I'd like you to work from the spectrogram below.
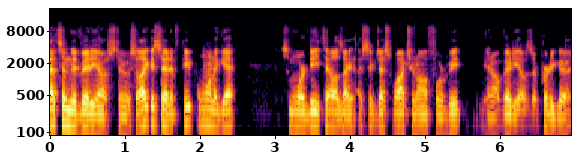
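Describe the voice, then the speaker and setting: Speaking at a very fast pace, a man with an American accent uses a medium pitch with ordinary variation. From Pennsylvania, US. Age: 60s. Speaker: conspiracy theory enthusiast, online group admin. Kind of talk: casual interview.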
